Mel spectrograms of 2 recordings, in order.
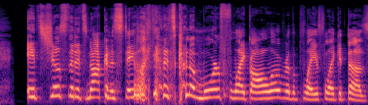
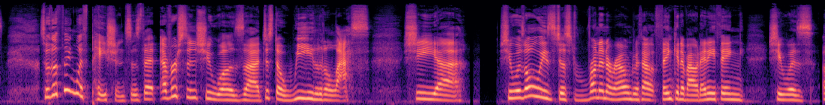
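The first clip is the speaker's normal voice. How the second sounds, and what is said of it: Put-on character accent. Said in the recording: “oh God, I'm doing an accent. ... That was really good.”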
